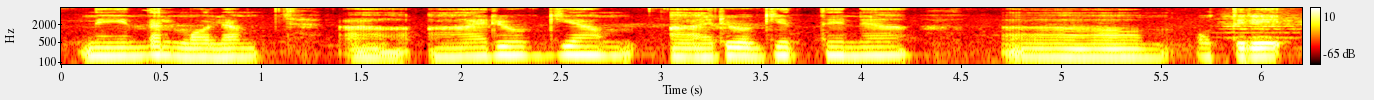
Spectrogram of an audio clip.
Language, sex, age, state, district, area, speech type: Malayalam, female, 45-60, Kerala, Kottayam, rural, spontaneous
